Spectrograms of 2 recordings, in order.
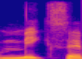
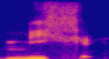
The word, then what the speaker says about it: Mixe: viendo los comentarios y no se dice mi se dice mige mige mige como Oaxaca que también es con x con x Okay es mige muy bien perfecto ahí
